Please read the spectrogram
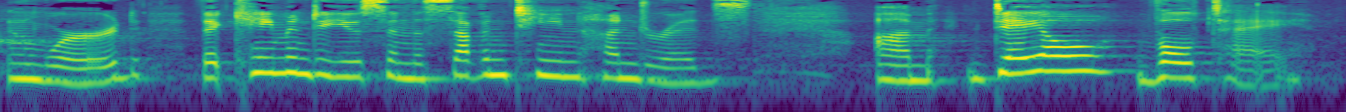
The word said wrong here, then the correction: Deo volente: It's spelled D-E-O, new word, V-O-L-E-N-T-E. Deo Volente, rather.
